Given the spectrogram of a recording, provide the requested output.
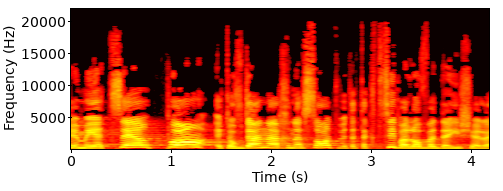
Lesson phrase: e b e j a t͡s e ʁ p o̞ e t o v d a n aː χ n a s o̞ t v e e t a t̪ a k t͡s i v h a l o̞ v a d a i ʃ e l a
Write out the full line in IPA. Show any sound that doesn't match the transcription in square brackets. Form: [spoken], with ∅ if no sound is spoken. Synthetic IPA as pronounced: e [m] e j a t͡s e ʁ p o̞ e t o v d a n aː χ n a s o̞ t v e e t a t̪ a k t͡s i v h a l o̞ v a d a i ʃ e l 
